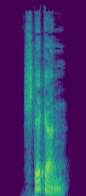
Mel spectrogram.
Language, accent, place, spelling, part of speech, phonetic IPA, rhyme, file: German, Germany, Berlin, Steckern, noun, [ˈʃtɛkɐn], -ɛkɐn, De-Steckern.ogg
- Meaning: dative plural of Stecker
